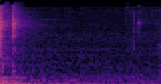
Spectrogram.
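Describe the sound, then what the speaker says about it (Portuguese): Fast typing on a computer keyboard, a few quiet clicks close by, faint and alone with no talking. "Agora eu vou digitar para vocês irem pegando bem aqui"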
